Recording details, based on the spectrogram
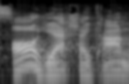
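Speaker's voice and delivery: imitated Northern Irish accent. Asked about doing accents, a Southern Irish speaker answers in a Northern Irish accent. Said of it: "That's the Northern Irish".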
